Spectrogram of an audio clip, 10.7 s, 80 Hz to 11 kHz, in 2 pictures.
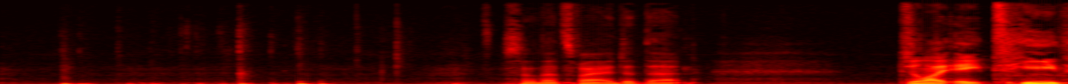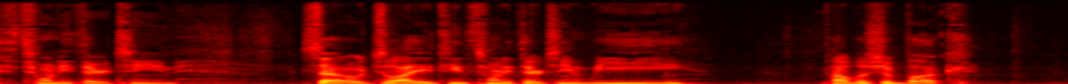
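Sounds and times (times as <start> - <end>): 
typing on a computer keyboard: 0.3 - 1.8
speech: 2.6 - 3.6, 4.5 - 8.9, 9.5 - 10.3.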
